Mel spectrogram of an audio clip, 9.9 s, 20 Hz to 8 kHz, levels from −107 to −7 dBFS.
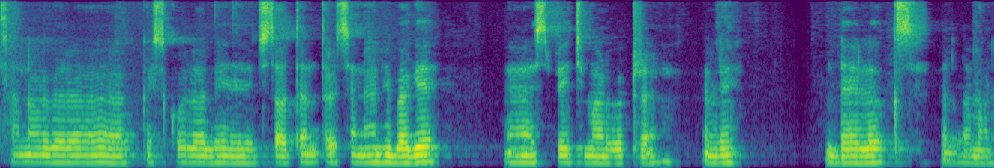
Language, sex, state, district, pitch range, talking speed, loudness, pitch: Kannada, male, Karnataka, Bellary, 120-130 Hz, 55 wpm, -20 LUFS, 125 Hz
